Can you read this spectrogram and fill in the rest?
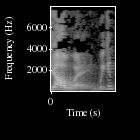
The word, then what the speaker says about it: Yahweh: Now, when the consonants are added, the word is very easy to pronounce. YAHWEH is Yahweh.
